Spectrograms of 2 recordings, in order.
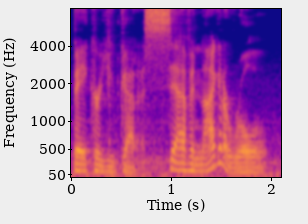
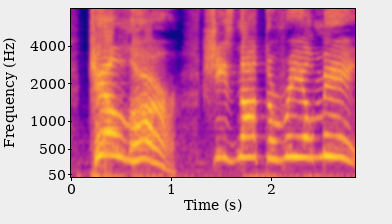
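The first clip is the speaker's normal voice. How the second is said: very high, very loud, drawn-out yelling; 16 dB louder than usual. Game master voicing two identical figures who both yell at the players: yelling. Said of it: "they both yell at you".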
